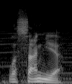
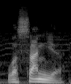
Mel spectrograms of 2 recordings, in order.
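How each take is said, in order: No difference in how they are said.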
